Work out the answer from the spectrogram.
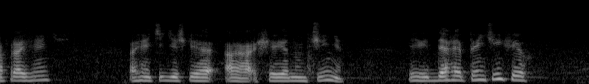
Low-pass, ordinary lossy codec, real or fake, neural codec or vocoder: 7.2 kHz; none; real; none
